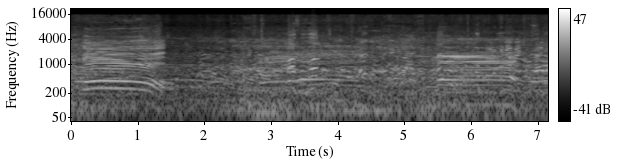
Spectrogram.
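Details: Young Sahiwal bull calf at a Bangladeshi cattle market, bought by a farmer from Narayanganj in August; a loud, rich harmonic moo bends downward in the first second, then further moos follow near three and six seconds over crowd noise.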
